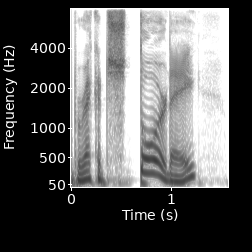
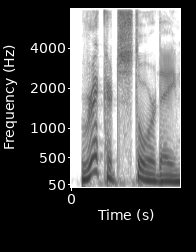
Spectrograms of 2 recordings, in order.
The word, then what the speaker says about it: Record Store Day: De klemtoon ligt bij jullie op Record Store Day. Maar het zou in my opinion Record Store Day moeten zijn.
